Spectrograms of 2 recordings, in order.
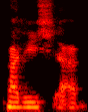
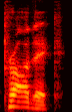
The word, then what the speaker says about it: Pravdic: Pradesh is the am I right with the pronunciation? Pradesh, is it? Romano Pravdic.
